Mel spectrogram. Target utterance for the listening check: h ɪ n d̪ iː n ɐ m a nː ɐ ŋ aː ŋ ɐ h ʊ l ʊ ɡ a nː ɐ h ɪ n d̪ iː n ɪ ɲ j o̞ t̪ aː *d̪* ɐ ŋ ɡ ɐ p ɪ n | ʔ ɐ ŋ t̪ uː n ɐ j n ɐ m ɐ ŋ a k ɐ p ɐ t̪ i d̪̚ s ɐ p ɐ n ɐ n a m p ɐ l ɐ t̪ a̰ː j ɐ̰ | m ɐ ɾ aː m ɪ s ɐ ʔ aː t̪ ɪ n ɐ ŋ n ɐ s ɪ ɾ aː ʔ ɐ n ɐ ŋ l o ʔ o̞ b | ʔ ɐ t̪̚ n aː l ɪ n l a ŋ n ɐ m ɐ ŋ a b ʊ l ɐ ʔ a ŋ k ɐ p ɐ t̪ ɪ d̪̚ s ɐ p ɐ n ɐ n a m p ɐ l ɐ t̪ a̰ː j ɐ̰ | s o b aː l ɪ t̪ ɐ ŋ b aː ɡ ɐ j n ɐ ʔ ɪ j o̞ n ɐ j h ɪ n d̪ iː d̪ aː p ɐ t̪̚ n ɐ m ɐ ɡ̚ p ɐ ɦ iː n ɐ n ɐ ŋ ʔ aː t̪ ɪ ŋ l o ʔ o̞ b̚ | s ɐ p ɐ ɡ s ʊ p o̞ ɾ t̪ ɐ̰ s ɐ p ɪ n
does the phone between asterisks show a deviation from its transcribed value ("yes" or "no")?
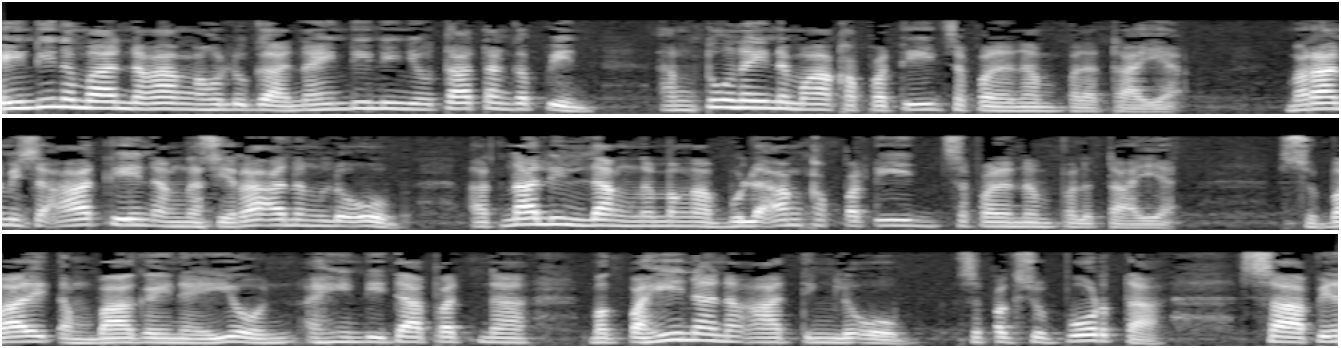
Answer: yes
